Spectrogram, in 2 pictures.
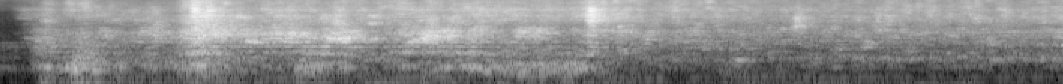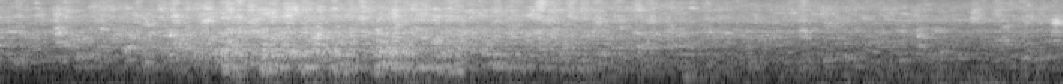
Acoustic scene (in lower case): restroom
